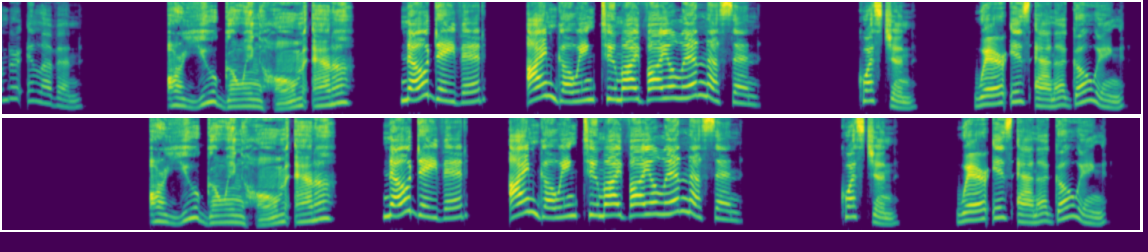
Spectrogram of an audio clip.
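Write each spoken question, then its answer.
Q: Where is Anna going?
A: To her violin lesson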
